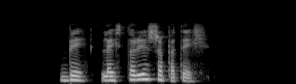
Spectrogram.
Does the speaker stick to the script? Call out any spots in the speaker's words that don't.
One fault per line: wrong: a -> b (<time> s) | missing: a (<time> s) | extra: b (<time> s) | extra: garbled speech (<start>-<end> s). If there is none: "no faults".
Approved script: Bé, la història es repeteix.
no faults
